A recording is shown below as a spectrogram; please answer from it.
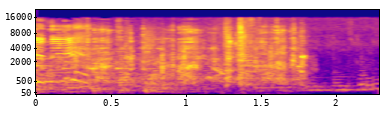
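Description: Rapid mechanical clicking and rattling, a cartoon sound effect, fading out near the end.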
